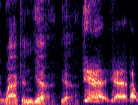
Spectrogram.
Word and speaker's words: Wacken: of vacon open air I don't if it's wacken vacin wacken however I think we pronounce it wacken yeah yeah yeah yeah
